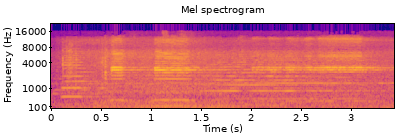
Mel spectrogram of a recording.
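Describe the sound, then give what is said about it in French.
Busy rush-hour street traffic in the Jeitaoui quarter of east Beirut, Lebanon, rumbles steadily while several car horns toot and honk in overlapping bursts, with no talking. “Je suis en train de m'éloigner de la circulation chaotique qui caractérise Beyrouth aux heures de pointe.”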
